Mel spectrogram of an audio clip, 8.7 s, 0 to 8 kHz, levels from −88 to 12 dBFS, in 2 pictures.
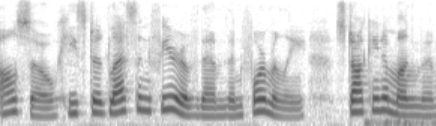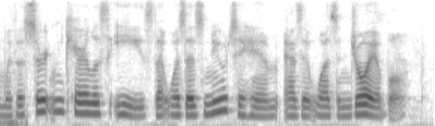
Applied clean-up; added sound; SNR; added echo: none; Wind; 17 dB; none.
